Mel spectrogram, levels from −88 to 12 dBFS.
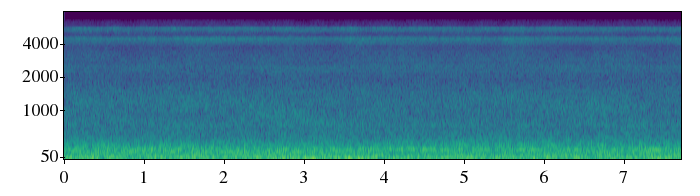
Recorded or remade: remade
